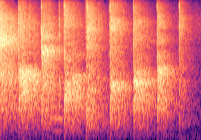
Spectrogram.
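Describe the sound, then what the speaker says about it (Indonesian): Audience applause for a guest being called on stage at an Indonesian evening talk show, a steady crowd clapping that swells in repeated surges for about two seconds, with no talk over it. "Tepuk tangan ya."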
